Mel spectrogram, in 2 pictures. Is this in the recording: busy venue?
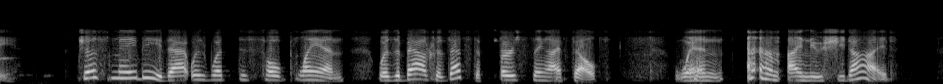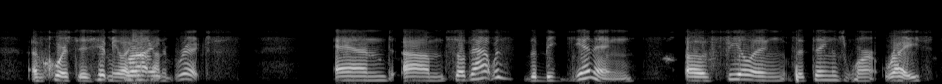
no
